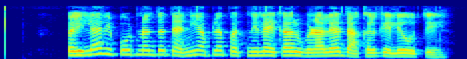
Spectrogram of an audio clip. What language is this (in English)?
Marathi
